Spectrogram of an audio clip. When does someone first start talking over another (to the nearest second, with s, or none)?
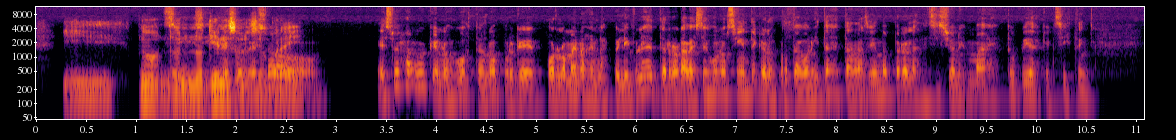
1 s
